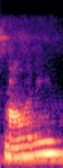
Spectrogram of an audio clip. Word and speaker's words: Malini: it it you know it's it's malini like melanie so i have to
